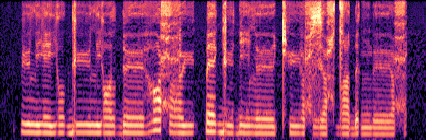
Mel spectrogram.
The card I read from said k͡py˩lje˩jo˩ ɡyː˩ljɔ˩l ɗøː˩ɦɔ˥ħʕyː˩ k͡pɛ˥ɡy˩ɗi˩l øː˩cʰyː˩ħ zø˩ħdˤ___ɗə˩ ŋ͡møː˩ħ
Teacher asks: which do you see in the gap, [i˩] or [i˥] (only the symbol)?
i˩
